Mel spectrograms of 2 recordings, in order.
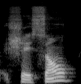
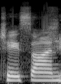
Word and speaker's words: Chiasson: Leadership to Wealth podcast, and today's guest, Danielle Chiasson. Is it Chiasson? Did I pronounce that properly? It's fine. Everybody says it different. Chiasson, Chiasson. Chiasson.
